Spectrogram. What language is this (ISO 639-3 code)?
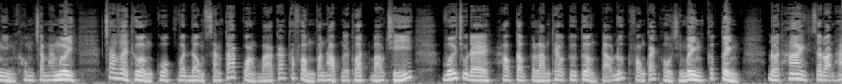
vie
